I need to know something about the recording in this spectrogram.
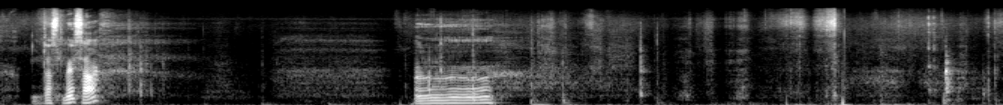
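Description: A knife slits the tape on a cardboard box.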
